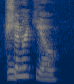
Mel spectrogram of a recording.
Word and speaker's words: Shinrikyo: And even as recent as 1995, Arne Shinrico, I know I'm saying this wrong, I'm so sorry, which means supreme truth, which was a cult. – Shinrikyo.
